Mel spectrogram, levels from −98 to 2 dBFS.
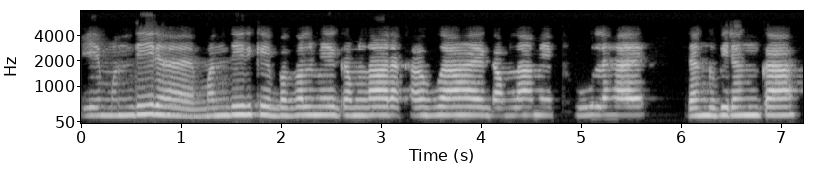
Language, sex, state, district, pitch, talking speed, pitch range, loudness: Hindi, female, Bihar, Purnia, 220 Hz, 140 wpm, 215-225 Hz, -21 LUFS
